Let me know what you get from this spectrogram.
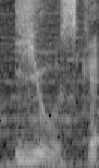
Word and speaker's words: JYSK: Jusk è a Parma, in via Nicola Morigi, uscita dell'autostrada Parma. Condizioni su jusk.it. Si scrive JYSK.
